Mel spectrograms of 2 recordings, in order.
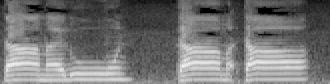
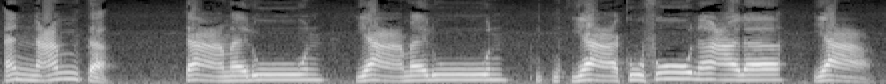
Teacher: العين الفصيحة أعمق إلى تحت أكثر · Shown in: second take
